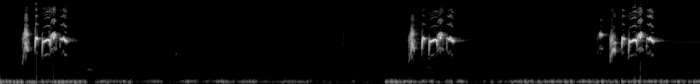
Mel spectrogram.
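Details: Sooty-headed bulbul singing loudly on a branch: three short phrases of slurred, bubbly chirps spaced a few seconds apart, with soft low hum between.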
